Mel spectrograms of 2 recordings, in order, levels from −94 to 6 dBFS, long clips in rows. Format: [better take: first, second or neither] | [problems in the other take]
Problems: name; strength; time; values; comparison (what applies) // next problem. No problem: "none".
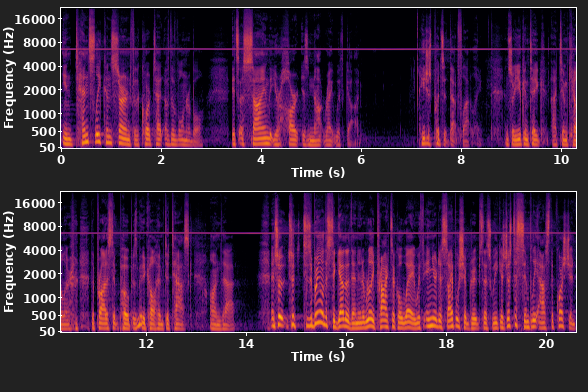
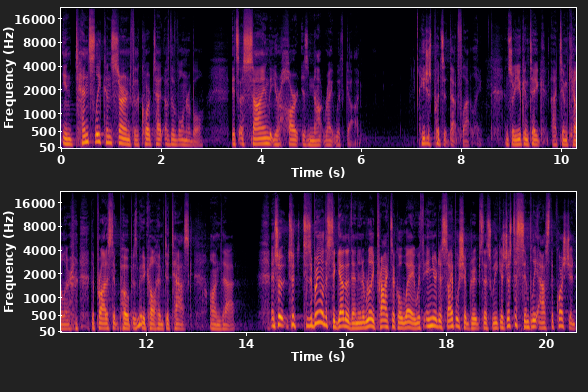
second | high-pitched whine; noticeable; throughout; 6.5 kHz, 20 dB below the speech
